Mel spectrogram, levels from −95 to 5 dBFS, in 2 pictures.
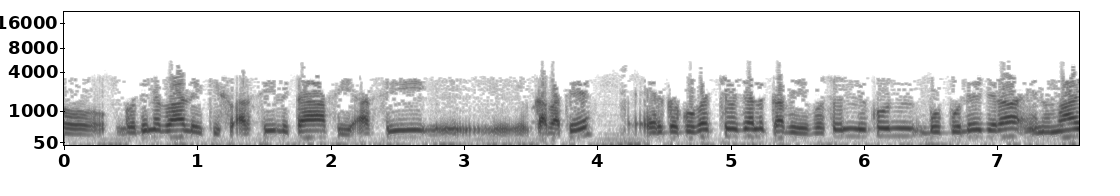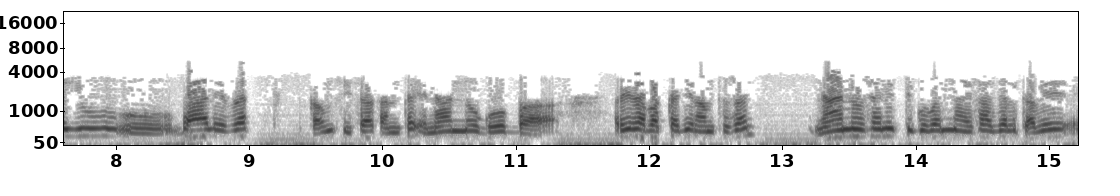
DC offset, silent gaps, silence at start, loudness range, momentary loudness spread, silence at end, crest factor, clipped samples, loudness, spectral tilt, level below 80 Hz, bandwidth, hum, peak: under 0.1%; none; 0 s; 2 LU; 7 LU; 0 s; 16 dB; under 0.1%; -26 LUFS; -3 dB/octave; -60 dBFS; 5 kHz; none; -8 dBFS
